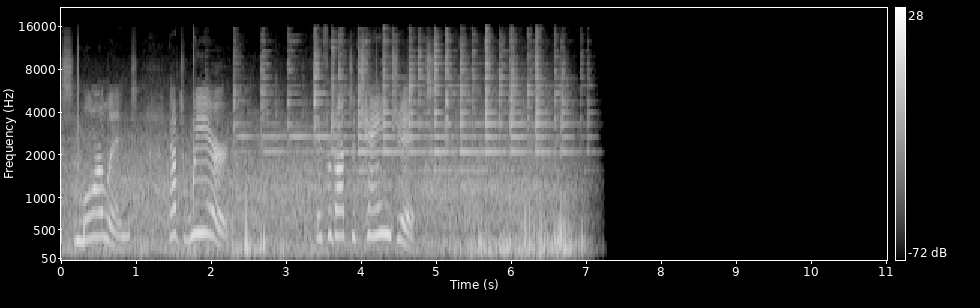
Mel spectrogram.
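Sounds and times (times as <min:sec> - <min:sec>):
level-crossing warning bell ringing: 0:02.2 - 0:07.2.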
